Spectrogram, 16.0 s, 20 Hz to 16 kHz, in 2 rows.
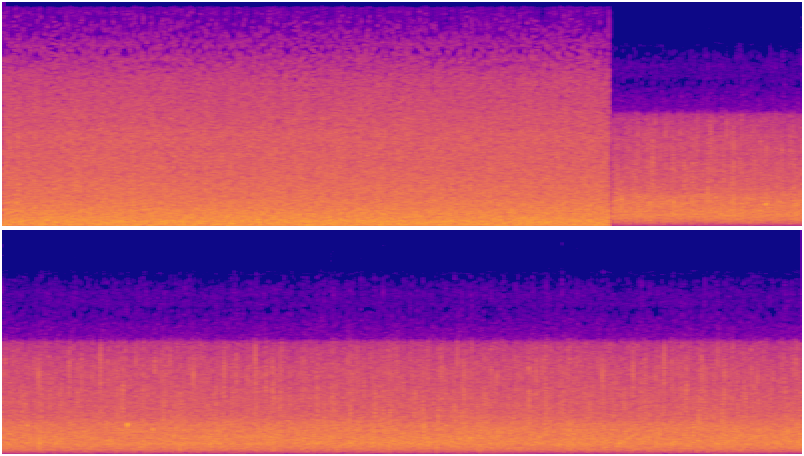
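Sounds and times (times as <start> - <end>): steady rain hiss: 0.0 - 6.1
waterfall rushing: 0.0 - 6.1.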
